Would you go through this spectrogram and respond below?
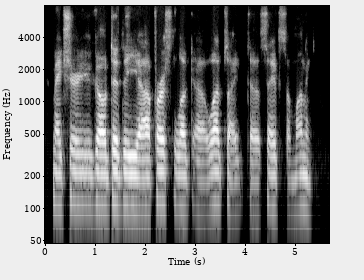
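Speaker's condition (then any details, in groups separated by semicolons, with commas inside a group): ALS; speech issues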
